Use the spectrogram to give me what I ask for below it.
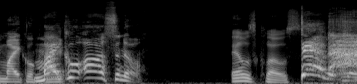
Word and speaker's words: Arceneaux: Arceneaux. Arceneaux. That's what I said. Well, Nah. and he can barely pronounce Michael, so just be glad he got that.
